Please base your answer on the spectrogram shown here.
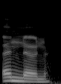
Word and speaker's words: unknown: Alors, juste, je Je vais corriger sais ça directement, c'est unknown. pas. Ouais, tout C'est simplement. le K, KN qui n'est pas prononcé en anglais.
